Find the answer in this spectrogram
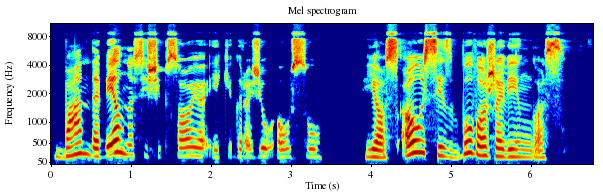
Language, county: Lithuanian, Alytus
